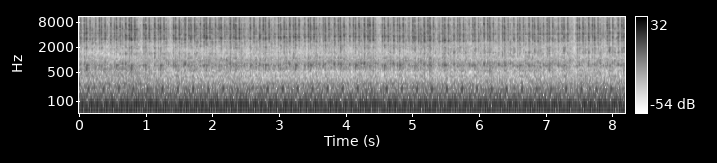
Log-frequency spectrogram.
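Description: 1981 Chevrolet C10 pickup's engine idling steadily, with a deep exhaust rumble that the owner credits to its cam.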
